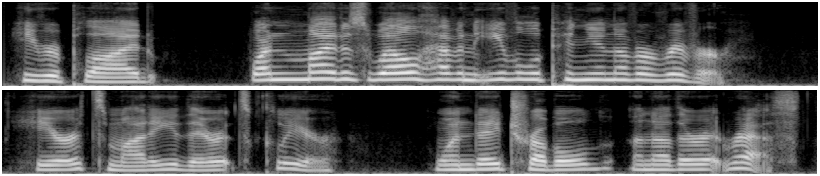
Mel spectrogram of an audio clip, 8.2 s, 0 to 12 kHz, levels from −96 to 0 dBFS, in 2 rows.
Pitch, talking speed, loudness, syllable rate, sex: 215 Hz, 185 wpm, -18 LUFS, 5.8 syllables/s, female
